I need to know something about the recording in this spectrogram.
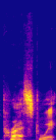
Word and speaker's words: Prestwick: which is near Glasgow oh that's pronounced presswick but maybe it's because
